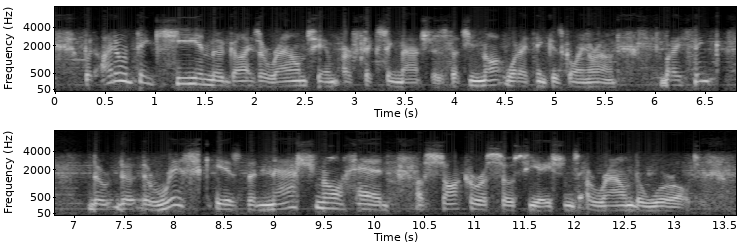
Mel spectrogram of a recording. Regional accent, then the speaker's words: Canada; I was, as a Canadian, I was invited over to Brussels to speak before the European Parliament last week.

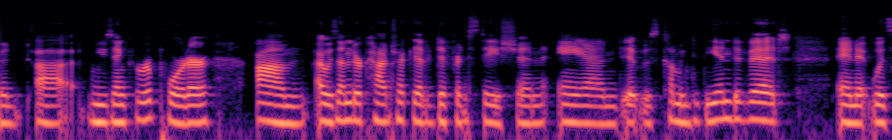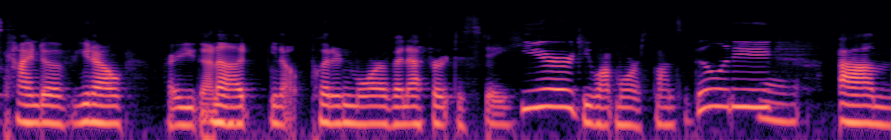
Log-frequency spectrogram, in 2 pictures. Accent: Pontiac, Michigan, United States; moved away as an adult; also born or lived in Lansing; I came here by way of Lansing, Michigan, but I'm originally from Pontiac, Michigan. I'm Michigan born and raised. So this is actually my first job out of state.

